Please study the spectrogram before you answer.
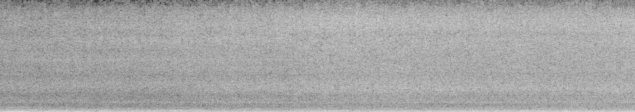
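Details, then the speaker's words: Chevy pickup after hydroboost brake conversion with junkyard parts and power steering refilled: even, steady idle rumble with no whine or groan from the power steering pump; steering smooth, pump healthy. "No noise from the power steering pump, that's a good sign."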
